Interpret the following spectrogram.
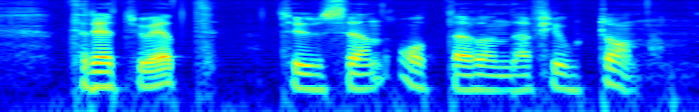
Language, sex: Swedish, male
